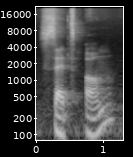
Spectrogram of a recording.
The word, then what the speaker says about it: cet homme: THIS MAN will be CET HOMME, because it’s masculine but the H is silent so it behaves like a noun starting with a vowel.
